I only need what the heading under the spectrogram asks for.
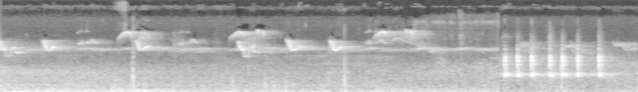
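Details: Along the abandoned Genesee Valley Canal trail south of Scottsville, a big woodpecker high in a tree gives a quick run of about six loud, evenly spaced, harsh notes near the end. Another bird's repeated high slurred whistles come first, over a low rumble.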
